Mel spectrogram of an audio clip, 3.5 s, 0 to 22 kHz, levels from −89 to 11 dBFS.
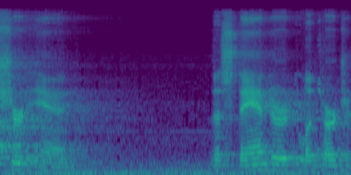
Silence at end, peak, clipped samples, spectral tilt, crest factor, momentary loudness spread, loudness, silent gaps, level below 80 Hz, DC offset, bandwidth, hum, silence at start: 0 s; -12 dBFS; under 0.1%; -2.5 dB/octave; 20 dB; 25 LU; -31 LUFS; none; -50 dBFS; under 0.1%; 17 kHz; none; 0 s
